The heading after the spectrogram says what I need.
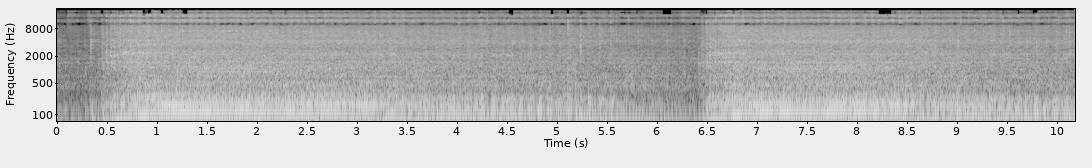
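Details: Old Bobcat 610 skid steer, Wisconsin petrol engine, old updraft carburetor, fed ethanol-free 90 octane from a jug via the fuel pump, started with starting fluid: rough idle that sags, nearly dies, picks back up; runs only almost fully choked, dies on throttle. Cause unconfirmed.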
